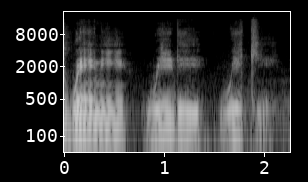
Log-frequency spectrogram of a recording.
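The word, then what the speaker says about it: veni, vidi, vici: of this is why when Romans talked about conquering they said wink Ettie and wife caesar's phrase was wainy wedi vici now before you go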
